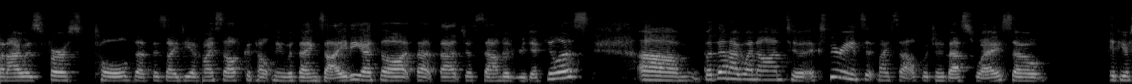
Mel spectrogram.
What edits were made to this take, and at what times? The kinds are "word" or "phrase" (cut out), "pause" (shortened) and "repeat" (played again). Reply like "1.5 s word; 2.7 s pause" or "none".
2.0 s phrase; 7.0 s word; 9.5 s phrase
